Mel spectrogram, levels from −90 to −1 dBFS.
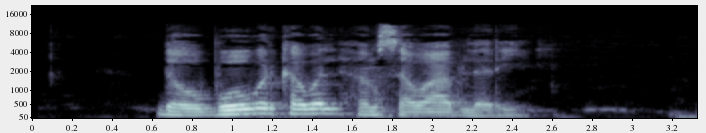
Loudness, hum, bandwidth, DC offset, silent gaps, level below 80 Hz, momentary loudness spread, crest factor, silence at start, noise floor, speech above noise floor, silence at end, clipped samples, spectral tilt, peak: -21 LUFS; none; 11.5 kHz; under 0.1%; none; -56 dBFS; 15 LU; 18 dB; 0.65 s; -69 dBFS; 48 dB; 0.85 s; under 0.1%; -5 dB/octave; -6 dBFS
